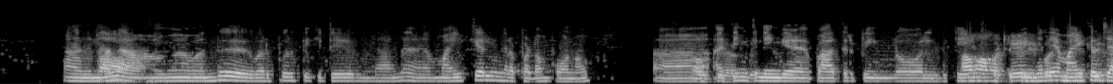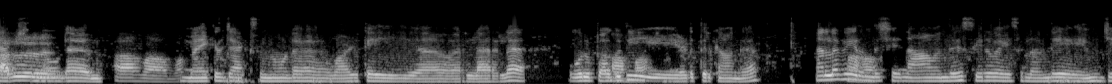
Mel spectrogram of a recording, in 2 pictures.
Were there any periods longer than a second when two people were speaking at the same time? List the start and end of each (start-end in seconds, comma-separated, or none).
9.7-11.3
